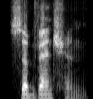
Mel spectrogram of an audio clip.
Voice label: "subvention", American

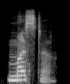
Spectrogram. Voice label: "muster", Indian

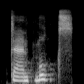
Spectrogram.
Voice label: "tant mieux", Indian

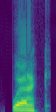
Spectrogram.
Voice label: "whack", American

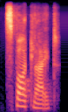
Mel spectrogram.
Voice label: "spotlight", Indian

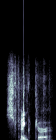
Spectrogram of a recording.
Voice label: "sphincter", American

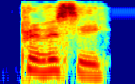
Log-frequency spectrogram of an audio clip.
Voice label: "privacy", Indian; Dictionary

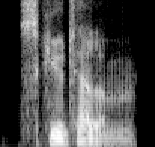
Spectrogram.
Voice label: "scutellum", British

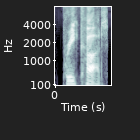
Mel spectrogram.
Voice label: "precut", American

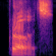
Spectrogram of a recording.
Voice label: "groats", American

